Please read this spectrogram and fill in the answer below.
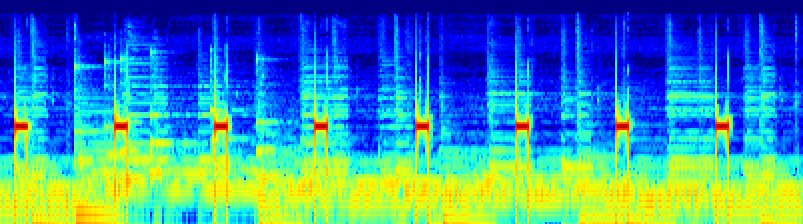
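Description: Quiz countdown timer beeping: a short, loud electronic beep once a second, eight times, over soft background music.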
